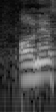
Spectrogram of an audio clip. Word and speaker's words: honest: इसका ये जो एच है, इसका जो है, इसका साउंड जो है ना साइलेंट होता है, साइलेंट। तो साइलेंट रहने के कारण इसका मेन जो प्रोनाउंसिएशन है इसका ऑनेस्ट होता है।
